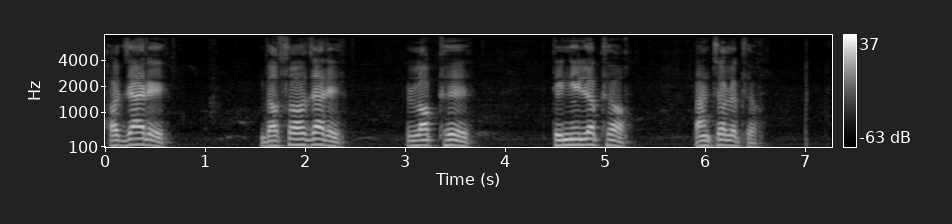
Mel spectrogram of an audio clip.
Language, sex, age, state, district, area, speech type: Odia, male, 45-60, Odisha, Kendujhar, urban, spontaneous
